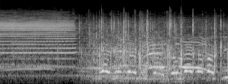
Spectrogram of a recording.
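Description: A horn blast, one steady tone held for several seconds, cuts off suddenly under a second in. Voices follow.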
